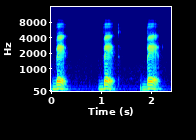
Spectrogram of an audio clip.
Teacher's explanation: Si yo no alargo la vocal, yo voy a decir bed, bed, bed, y eso es cama.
